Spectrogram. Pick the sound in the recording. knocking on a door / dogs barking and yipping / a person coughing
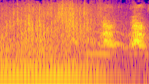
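dogs barking and yipping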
